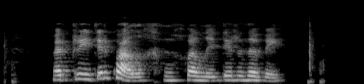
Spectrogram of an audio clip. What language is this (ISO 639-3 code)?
cym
